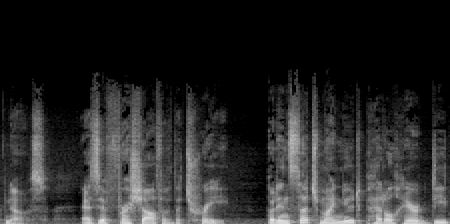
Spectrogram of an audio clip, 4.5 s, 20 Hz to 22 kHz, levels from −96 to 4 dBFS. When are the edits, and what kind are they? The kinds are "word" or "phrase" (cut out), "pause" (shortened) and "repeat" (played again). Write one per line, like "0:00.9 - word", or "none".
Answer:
none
